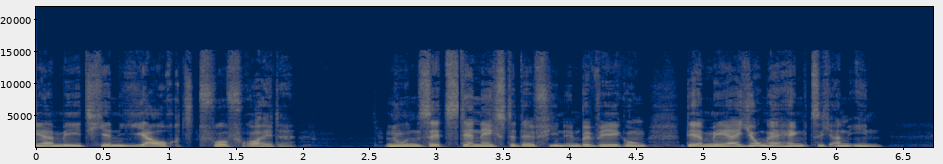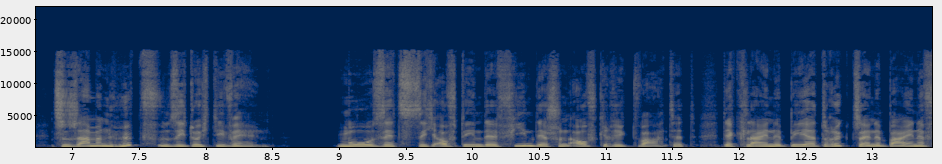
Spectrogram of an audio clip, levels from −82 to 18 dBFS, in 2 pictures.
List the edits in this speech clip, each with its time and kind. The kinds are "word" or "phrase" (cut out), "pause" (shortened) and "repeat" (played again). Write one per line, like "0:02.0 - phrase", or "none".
0:03.2 - word

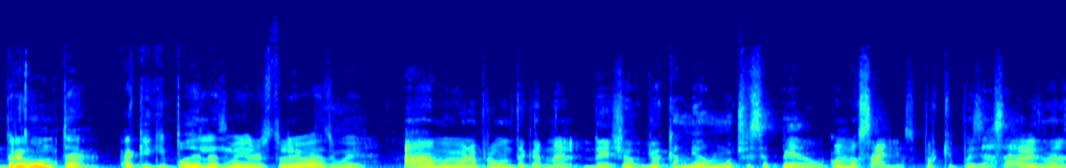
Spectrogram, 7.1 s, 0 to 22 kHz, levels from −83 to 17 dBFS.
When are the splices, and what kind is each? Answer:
0:01.5 - word

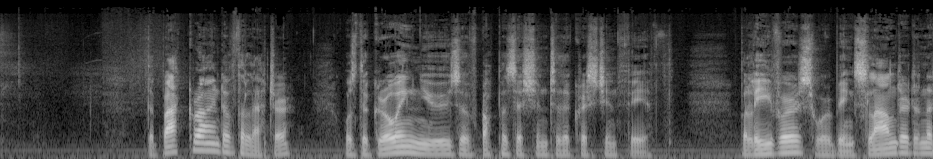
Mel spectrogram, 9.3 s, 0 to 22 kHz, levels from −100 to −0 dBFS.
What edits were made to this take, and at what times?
none

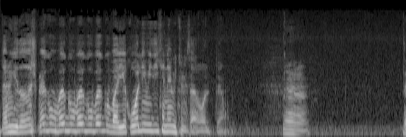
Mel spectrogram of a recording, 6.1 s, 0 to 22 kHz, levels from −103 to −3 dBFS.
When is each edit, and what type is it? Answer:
none

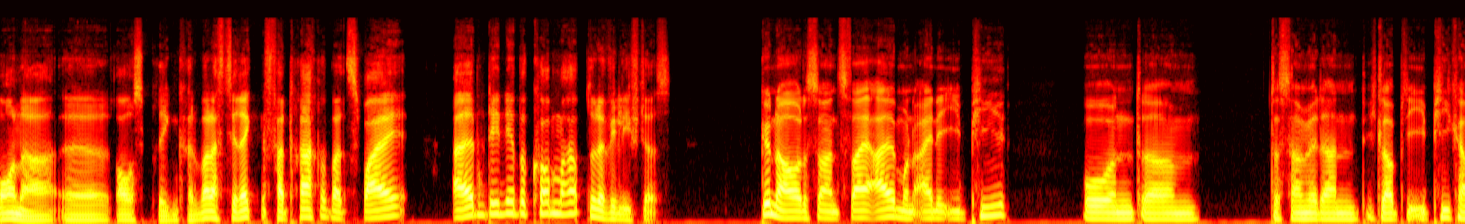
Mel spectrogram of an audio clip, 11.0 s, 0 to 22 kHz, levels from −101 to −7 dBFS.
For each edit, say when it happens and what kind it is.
none

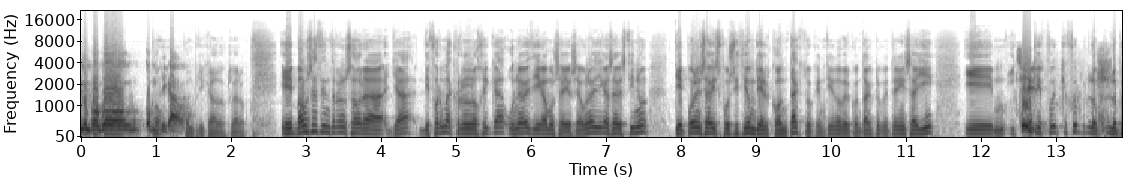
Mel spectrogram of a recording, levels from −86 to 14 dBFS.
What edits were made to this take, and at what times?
none

